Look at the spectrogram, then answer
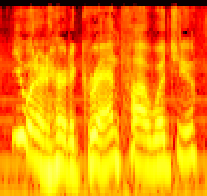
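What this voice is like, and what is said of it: Feeble old man voice. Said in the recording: “He'll put on the feeble old man voice”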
